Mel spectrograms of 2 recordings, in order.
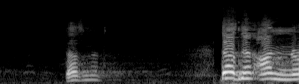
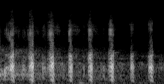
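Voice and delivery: breathy laugh; 7 dB quieter than usual. Real, not acted.

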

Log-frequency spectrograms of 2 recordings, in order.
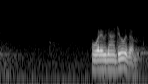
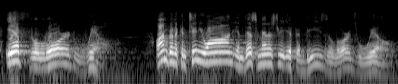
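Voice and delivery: loud, high, ringing declaration; raised pulpit voice, hammering key words; full-force preaching; 4 semitones higher, 8 dB louder, much slower than usual. Real, not acted. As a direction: preach it out forcefully to the whole congregation.

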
